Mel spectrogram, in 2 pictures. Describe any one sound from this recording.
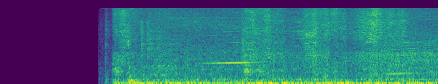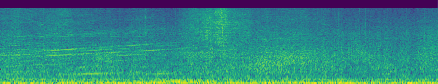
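Heavy engines rumble deeply and steadily.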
